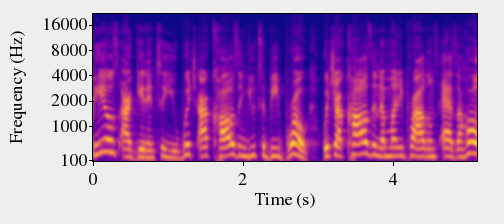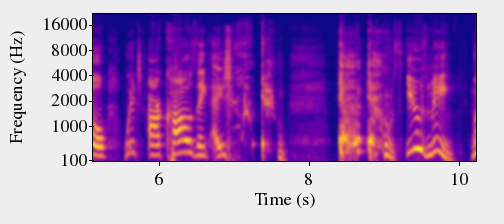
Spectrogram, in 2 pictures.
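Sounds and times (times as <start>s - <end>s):
speech: 0.0s - 10.2s
person coughing: 6.9s - 7.8s, 8.4s - 9.2s.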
